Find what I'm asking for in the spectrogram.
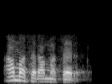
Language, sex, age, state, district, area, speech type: Tamil, male, 30-45, Tamil Nadu, Krishnagiri, rural, conversation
